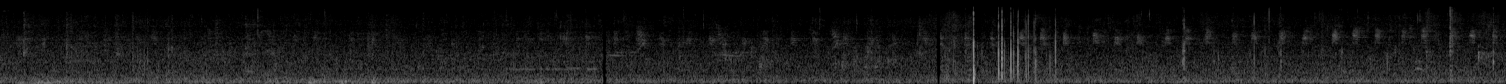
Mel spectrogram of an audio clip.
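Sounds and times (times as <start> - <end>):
steady rain falling: 0.0 - 15.0
light taps and ticks: 11.8 - 15.0.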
